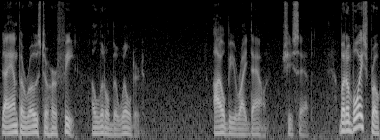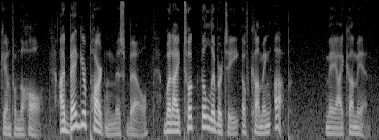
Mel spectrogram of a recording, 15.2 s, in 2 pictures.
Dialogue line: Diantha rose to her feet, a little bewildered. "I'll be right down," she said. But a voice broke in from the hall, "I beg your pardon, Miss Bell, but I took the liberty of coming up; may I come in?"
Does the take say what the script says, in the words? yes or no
yes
